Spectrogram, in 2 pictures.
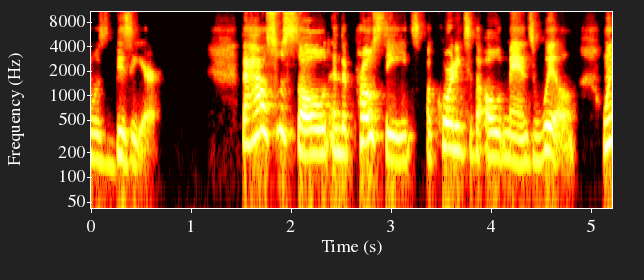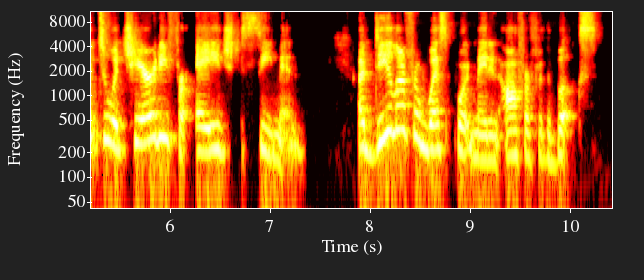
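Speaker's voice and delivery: steady, expressive read-aloud narration; story narration. Acted. Teacher reading the novel to the class, storytelling narration. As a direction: read the chapter aloud to young listeners.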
